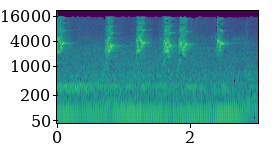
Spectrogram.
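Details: Javan myna calls played to encourage lazy mynas to sing: five sharp, clipped squawking notes spaced about half a second apart over a low hum.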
